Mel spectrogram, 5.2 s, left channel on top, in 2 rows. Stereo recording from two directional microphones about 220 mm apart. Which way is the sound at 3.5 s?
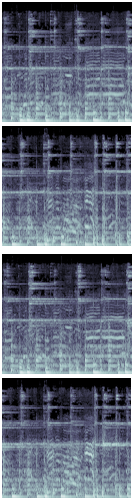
40° left (ahead or behind).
